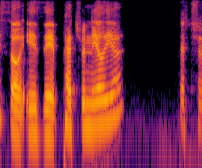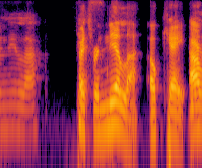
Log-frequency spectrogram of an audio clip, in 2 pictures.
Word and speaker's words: Petronilla: So is it Petronilla? Petronilla. Petronilla. Okay. Yes. All right. Tell us a little bit about Yeah. yourself and where are you calling from? My name is Petronilla. You pronounce it correctly.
